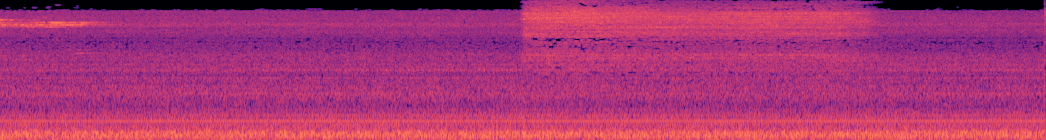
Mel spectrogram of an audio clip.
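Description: Train noise at a station: a steady low rumble with a constant hum. A hiss comes in about five seconds in and stops about three and a half seconds later.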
